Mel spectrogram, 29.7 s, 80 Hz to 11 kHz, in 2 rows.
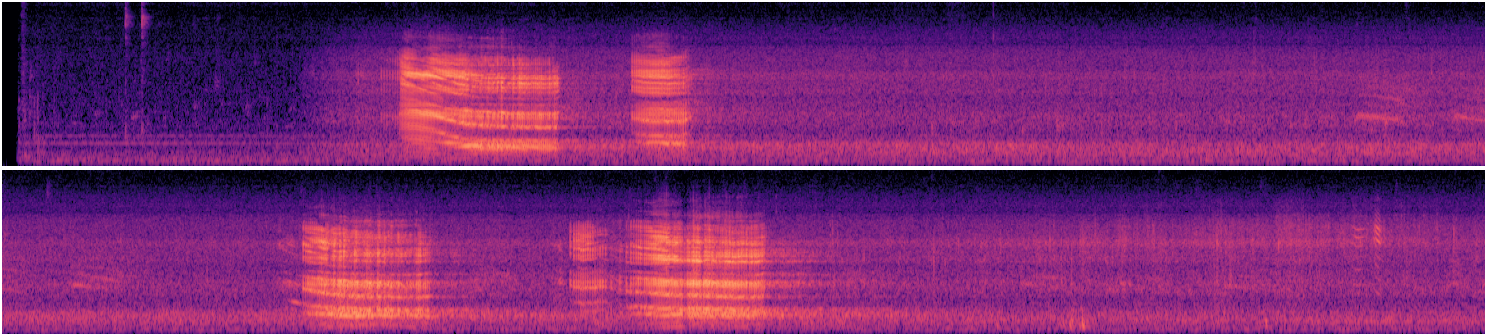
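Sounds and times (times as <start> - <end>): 
red deer calling: 3.8 - 7.4, 17.6 - 23.8.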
